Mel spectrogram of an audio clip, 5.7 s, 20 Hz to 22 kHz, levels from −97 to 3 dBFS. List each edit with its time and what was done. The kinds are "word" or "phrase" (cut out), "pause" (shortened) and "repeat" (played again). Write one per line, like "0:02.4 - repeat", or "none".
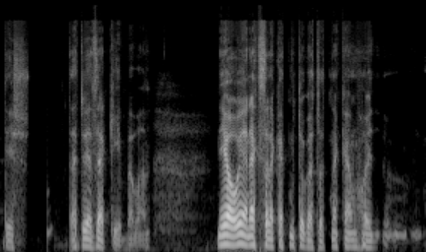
none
